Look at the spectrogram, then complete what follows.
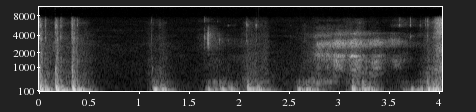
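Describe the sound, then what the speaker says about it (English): Clicky typing on a computer keyboard during a podcast, close clusters of rapid key taps in short bursts separated by gaps. "Who's typing?"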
